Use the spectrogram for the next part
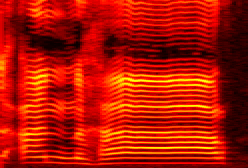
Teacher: अनहार पर गुन्ना नहीं करेंगे क्योंकि नून साकिन के बाद हरूफ हल्की में से हा आ गया है।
